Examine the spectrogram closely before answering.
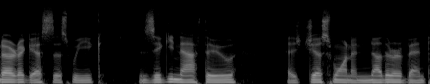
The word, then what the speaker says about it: Ziggy Nathu: uh recent winners on so uh this is ziggy nathu did i pronounce that right ziggy yeah you got that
